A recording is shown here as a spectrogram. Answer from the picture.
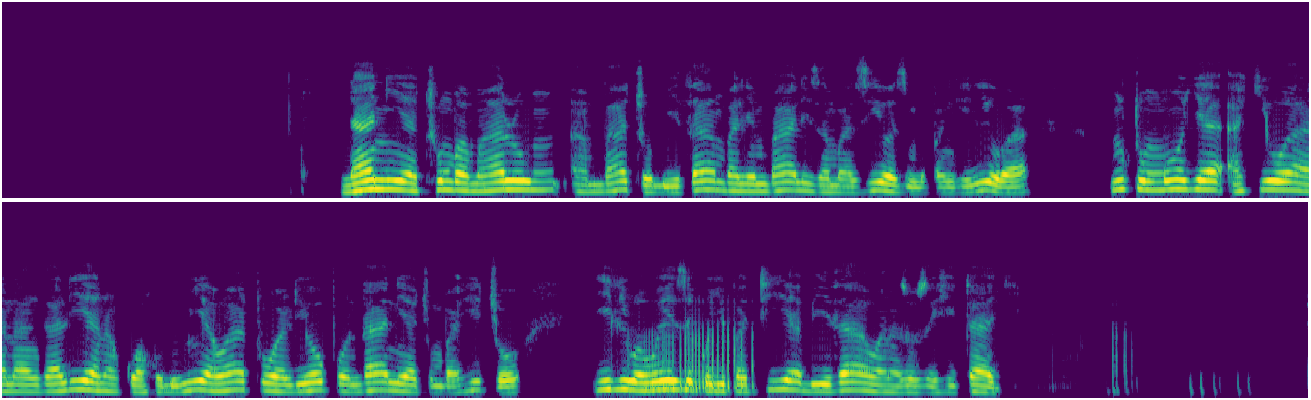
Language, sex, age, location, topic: Swahili, male, 36-49, Dar es Salaam, finance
